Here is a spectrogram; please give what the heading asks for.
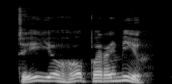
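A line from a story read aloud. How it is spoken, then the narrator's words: Exclaiming. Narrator (Ukrainian): вигукнув Річі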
